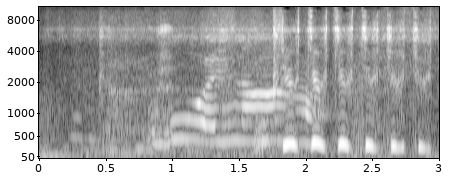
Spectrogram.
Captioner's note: child cries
